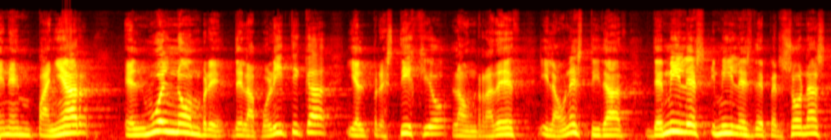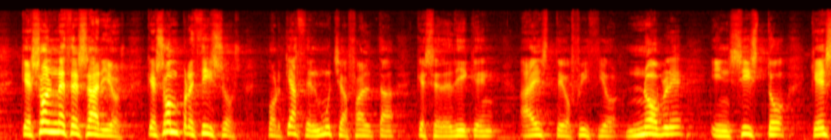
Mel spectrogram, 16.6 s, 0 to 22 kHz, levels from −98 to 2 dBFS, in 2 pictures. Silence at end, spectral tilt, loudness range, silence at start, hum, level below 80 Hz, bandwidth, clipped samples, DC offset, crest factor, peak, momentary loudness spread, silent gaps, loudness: 0 s; -4.5 dB/octave; 10 LU; 0 s; none; -60 dBFS; 16 kHz; under 0.1%; under 0.1%; 20 dB; 0 dBFS; 15 LU; none; -19 LUFS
